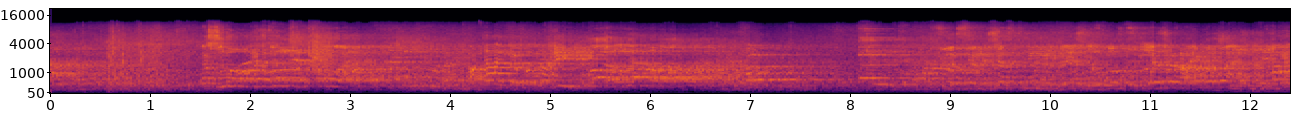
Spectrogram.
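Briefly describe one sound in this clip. A crowd of men shouts and cheers in a large echoing hall.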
